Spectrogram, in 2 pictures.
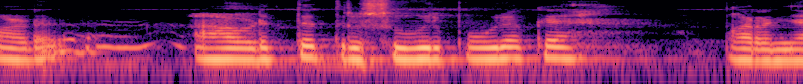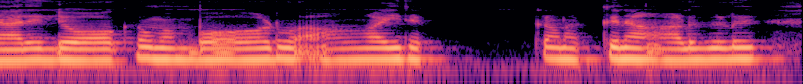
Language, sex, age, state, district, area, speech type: Malayalam, female, 45-60, Kerala, Malappuram, rural, spontaneous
